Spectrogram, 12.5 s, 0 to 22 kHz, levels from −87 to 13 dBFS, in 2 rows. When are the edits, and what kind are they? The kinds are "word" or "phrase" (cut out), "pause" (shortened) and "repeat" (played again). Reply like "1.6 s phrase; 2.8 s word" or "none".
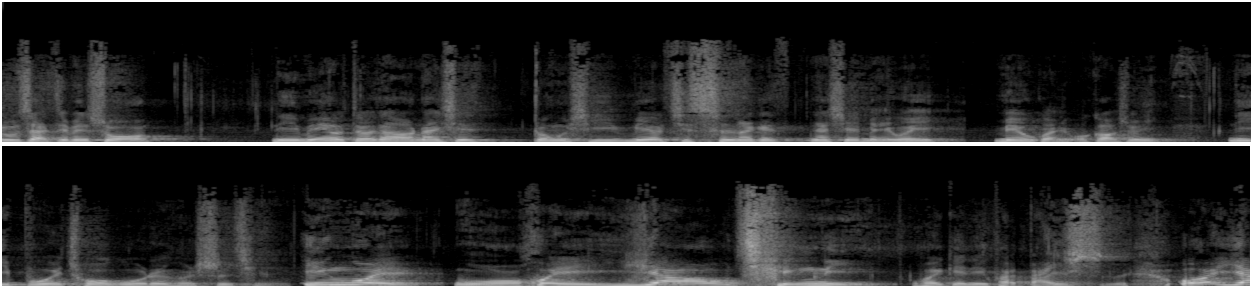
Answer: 4.8 s pause; 7.7 s pause; 8.4 s pause; 10.7 s pause

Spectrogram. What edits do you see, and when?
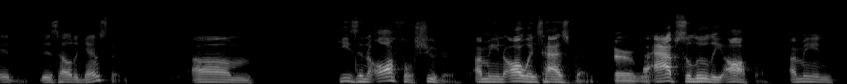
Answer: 4.6 s pause

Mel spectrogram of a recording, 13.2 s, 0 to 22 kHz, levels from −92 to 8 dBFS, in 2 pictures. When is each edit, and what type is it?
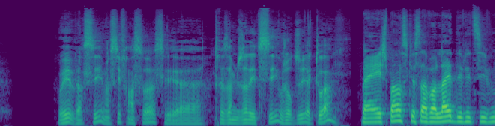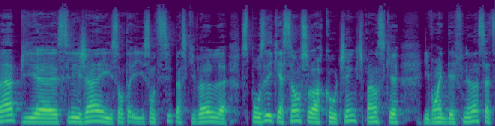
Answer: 4.7 s pause

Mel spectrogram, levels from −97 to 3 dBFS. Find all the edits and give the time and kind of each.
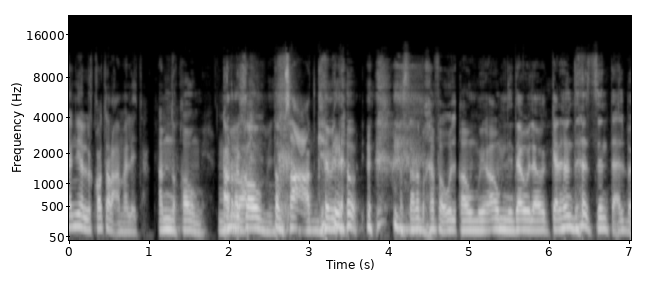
1.1 s pause; 4.8 s word

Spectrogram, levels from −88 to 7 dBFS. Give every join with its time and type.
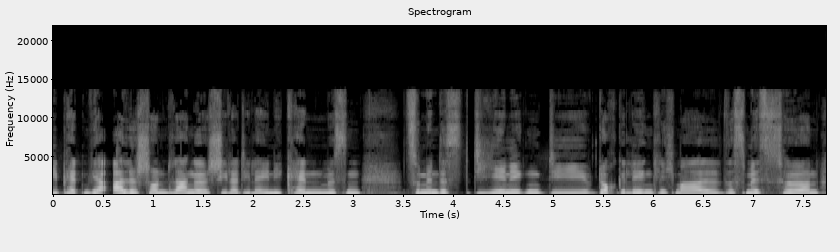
4.1 s word

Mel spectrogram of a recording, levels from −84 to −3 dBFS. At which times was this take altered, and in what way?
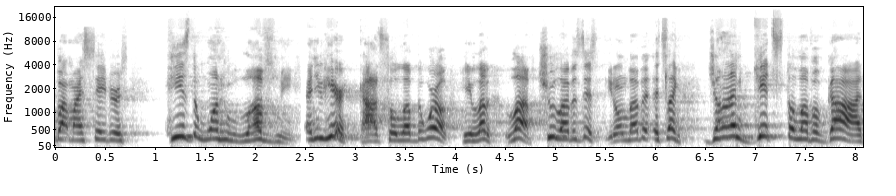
2.4 s pause

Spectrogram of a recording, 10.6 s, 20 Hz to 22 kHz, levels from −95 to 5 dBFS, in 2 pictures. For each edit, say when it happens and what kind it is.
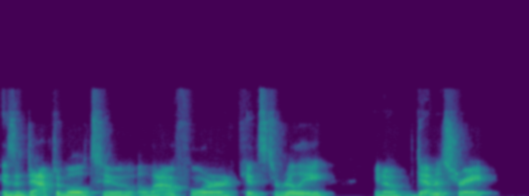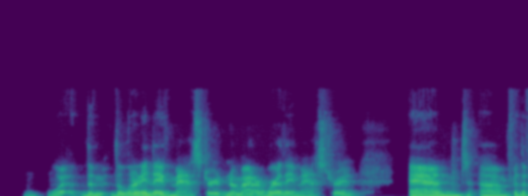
none

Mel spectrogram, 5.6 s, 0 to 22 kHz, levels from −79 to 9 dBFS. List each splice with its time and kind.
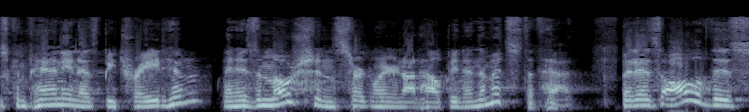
1.6 s pause; 4.6 s pause

